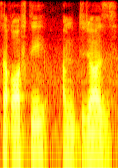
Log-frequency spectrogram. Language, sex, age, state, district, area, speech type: Urdu, male, 18-30, Delhi, North East Delhi, urban, spontaneous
